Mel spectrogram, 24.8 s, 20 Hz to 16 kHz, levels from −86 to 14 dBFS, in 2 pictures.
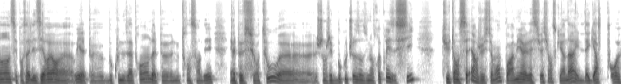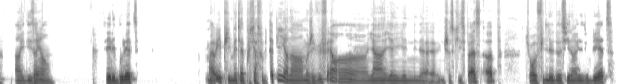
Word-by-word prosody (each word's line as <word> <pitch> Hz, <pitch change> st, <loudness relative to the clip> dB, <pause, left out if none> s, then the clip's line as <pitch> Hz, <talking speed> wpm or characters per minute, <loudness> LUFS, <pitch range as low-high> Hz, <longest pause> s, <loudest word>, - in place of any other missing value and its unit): non, 130 Hz, -, +3 dB
c'est 125 Hz, -, -4 dB
pour 100 Hz, -, -6 dB
ça -, -, +3 dB
les 100 Hz, 0 st, +1 dB
erreurs, 115 Hz, -5 st, +4 dB
heu, -, -, -6 dB
oui, 130 Hz, +4 st, +2 dB
elles 90 Hz, -9 st, +2 dB
peuvent 85 Hz, +2 st, -8 dB
beaucoup 95 Hz, +4 st, -6 dB
nous 100 Hz, -1 st, 0 dB
apprendre, 120 Hz, +7 st, +1 dB
elles -, -, 0 dB
peuvent 90 Hz, -1 st, -5 dB
nous 95 Hz, 0 st, -6 dB
transcender 95 Hz, +3 st, -3 dB, 0.4 s
et -, -, -3 dB
elles 95 Hz, -, +3 dB
peuvent 100 Hz, -2 st, +2 dB
surtout, 145 Hz, -, +1 dB
heu, 95 Hz, -1 st, -2 dB
changer 95 Hz, +2 st, -2 dB
beaucoup 125 Hz, +7 st, -4 dB
de -, -, -16 dB
choses 130 Hz, -2 st, 0 dB
dans 110 Hz, -2 st, +1 dB
une 100 Hz, +1 st, -2 dB
entreprise. 125 Hz, -, 0 dB
Si 225 Hz, +7 st, 0 dB, 0.5 s
tu 135 Hz, -, 0 dB
t'en 125 Hz, -1 st, +4 dB
sers 145 Hz, +7 st, +3 dB
justement 115 Hz, +6 st, -1 dB
pour 100 Hz, -, +1 dB
améliorer 120 Hz, +1 st, +4 dB
la 110 Hz, +1 st, +3 dB
situation, 130 Hz, +4 st, -3 dB
parce 135 Hz, -3 st, -5 dB
qu'il 100 Hz, -, -4 dB
y 100 Hz, -, +1 dB
en 100 Hz, -, 0 dB
a, 150 Hz, +3 st, +4 dB
ils 100 Hz, -4 st, -3 dB
les 90 Hz, +1 st, +1 dB
gardent 120 Hz, +5 st, +2 dB
pour 125 Hz, +2 st, 0 dB
eux, 120 Hz, -, -2 dB, 0.3 s
hein. 100 Hz, -1 st, -1 dB
Ils 95 Hz, -, -3 dB
disent 100 Hz, +2 st, -2 dB
rien, 115 Hz, -1 st, +2 dB
hein. 100 Hz, +2 st, -5 dB, 1.1 s
Tu 120 Hz, -, +1 dB
sais, 120 Hz, -, +8 dB
les 110 Hz, -, +5 dB
boulettes. 120 Hz, +3 st, +5 dB, 1.4 s
Bah -, -, 0 dB
oui, -, -, +4 dB
puis, -, -, -3 dB
ils -, -, +2 dB
mettent 100 Hz, 0 st, +1 dB
la 100 Hz, -3 st, +3 dB
poussière 95 Hz, 0 st, -3 dB
sous 105 Hz, -, -7 dB
le 95 Hz, -, -8 dB
tapis. 145 Hz, -, -2 dB
Il -, -, +2 dB
y 175 Hz, -, +3 dB
en 110 Hz, -, +2 dB
a 100 Hz, -, +2 dB
un, 100 Hz, -1 st, +1 dB
moi, 100 Hz, 0 st, 0 dB
j'ai 95 Hz, 0 st, -1 dB
vu 110 Hz, +6 st, -2 dB
faire, 125 Hz, -, 0 dB
hein, 110 Hz, -9 st, -1 dB
heu, -, -, -4 dB
il -, -, -4 dB
y 100 Hz, -, 0 dB
a 100 Hz, 0 st, +2 dB
un 100 Hz, 0 st, +1 dB
il 95 Hz, -, -2 dB
y 100 Hz, -, +1 dB
a -, -, +1 dB
il 100 Hz, -1 st, -1 dB
y -, -, -1 dB
a -, -, 0 dB
une 95 Hz, -1 st, -4 dB
une, 90 Hz, -1 st, -6 dB
heu, 85 Hz, 0 st, -6 dB
une 95 Hz, -, -11 dB
chose 100 Hz, -3 st, -7 dB
qui 95 Hz, -, -10 dB
se 85 Hz, -, -10 dB
passe, -, -, 0 dB
hop. -, -, -1 dB, 0.5 s
Tu -, -, -10 dB
refiles 105 Hz, +1 st, +1 dB
le 105 Hz, -1 st, +4 dB
dossier 105 Hz, +1 st, 0 dB
dans 100 Hz, -1 st, +1 dB
les 100 Hz, 0 st, -1 dB
oubliettes. 105 Hz, +6 st, +1 dB
100 Hz, 250 wpm, -22 LUFS, 95-120 Hz, 1.4 s, sais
